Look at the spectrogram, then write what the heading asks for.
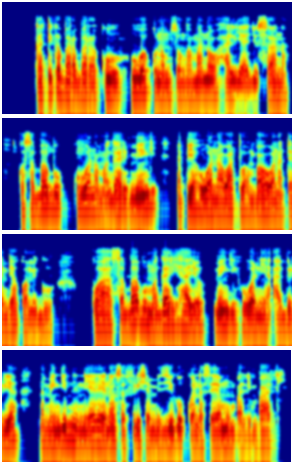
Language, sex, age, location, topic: Swahili, male, 18-24, Nairobi, government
